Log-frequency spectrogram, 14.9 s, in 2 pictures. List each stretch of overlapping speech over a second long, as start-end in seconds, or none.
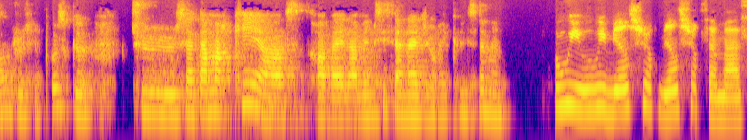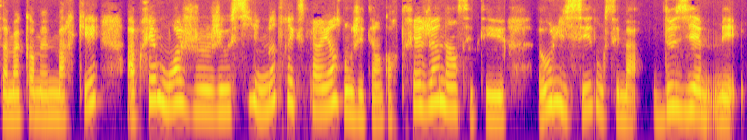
none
